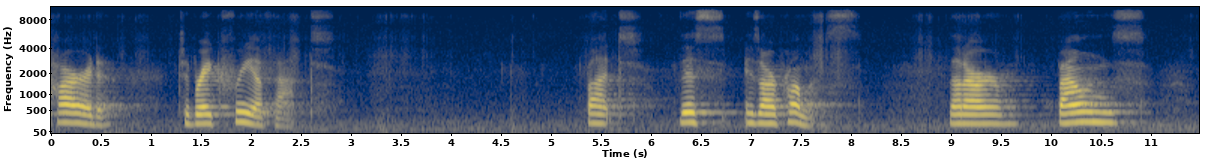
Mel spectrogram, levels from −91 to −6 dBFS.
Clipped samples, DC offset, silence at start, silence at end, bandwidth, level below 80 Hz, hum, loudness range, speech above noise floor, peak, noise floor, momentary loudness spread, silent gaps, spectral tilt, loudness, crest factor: under 0.1%; under 0.1%; 0 s; 0.65 s; 10.5 kHz; -64 dBFS; none; 11 LU; 35 dB; -6 dBFS; -58 dBFS; 20 LU; none; -6.5 dB/octave; -23 LUFS; 20 dB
